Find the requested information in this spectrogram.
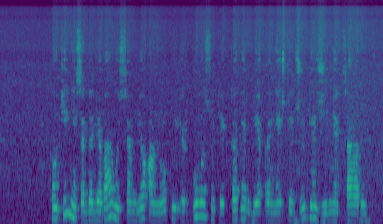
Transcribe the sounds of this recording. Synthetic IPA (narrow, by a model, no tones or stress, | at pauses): kɐʊt̪ʲiːnʲeːsʲɛd̪ɐlʲiːʋɑːʋʊsʲɛmjoːʔɐnʊkʊɪʔɪɾbʊʋoːsʊt̪ʲɛɪkt̪ɐɡɐɾʲbʲeːpɾɐnʲɛʃʲt̪ʲɪd͡ʒʲʊɡʲɛʒʲɪnʲeːt̪sɑːɾʊɪ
